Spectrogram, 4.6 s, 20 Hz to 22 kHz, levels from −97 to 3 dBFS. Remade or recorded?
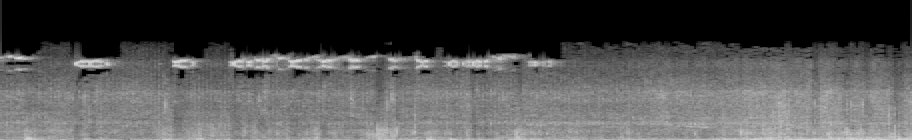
recorded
